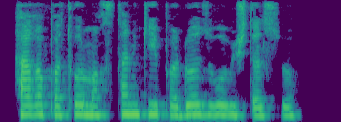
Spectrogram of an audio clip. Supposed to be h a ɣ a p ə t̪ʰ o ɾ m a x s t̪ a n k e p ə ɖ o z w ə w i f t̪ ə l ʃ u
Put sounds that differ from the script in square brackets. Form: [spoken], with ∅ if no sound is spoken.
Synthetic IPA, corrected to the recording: h a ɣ a p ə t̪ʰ o ɾ m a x s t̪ a n k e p ə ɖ o z w ə w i [ʃ] t̪ ə l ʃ u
